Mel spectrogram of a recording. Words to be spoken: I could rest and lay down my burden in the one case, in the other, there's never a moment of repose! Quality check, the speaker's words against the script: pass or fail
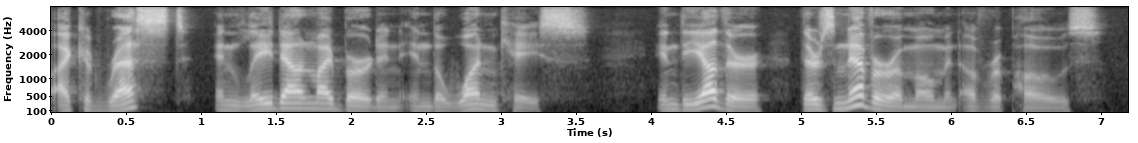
pass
